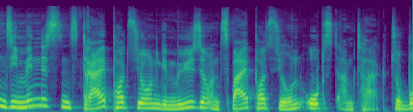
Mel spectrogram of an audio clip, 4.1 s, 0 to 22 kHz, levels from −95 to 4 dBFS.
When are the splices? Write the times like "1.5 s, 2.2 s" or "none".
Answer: none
